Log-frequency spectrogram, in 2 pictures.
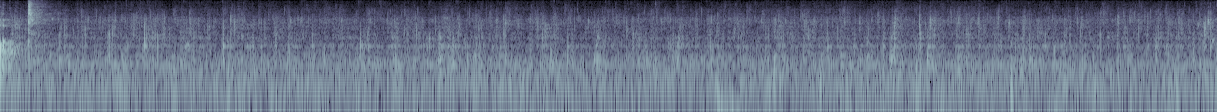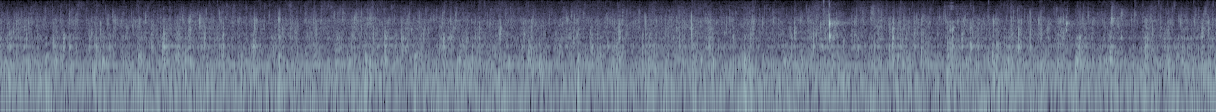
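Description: A pot simmering on a gas stove: a steady, low crackling hiss with a faint steady hum underneath. A single short click sounds about ten seconds in.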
